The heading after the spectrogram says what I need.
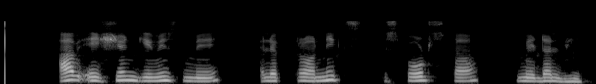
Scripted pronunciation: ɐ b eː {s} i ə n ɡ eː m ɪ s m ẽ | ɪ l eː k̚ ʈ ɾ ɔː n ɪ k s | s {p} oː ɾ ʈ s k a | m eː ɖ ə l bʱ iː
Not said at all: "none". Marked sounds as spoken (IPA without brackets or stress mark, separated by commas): ʃ, p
